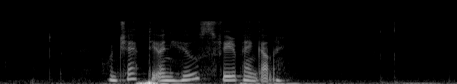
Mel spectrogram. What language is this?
Faroese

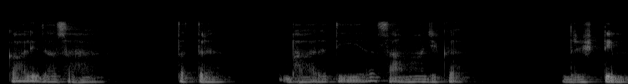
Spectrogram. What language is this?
Sanskrit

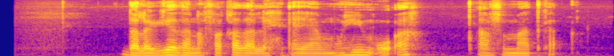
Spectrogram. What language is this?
Somali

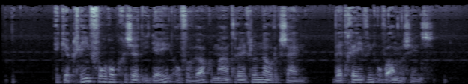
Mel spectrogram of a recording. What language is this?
Dutch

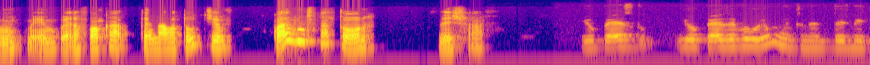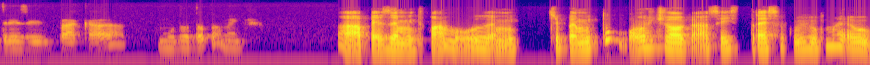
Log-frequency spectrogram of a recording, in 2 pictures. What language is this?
Portuguese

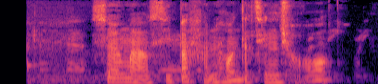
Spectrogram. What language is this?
Cantonese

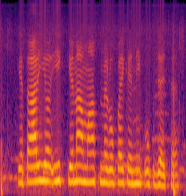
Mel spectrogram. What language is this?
Maithili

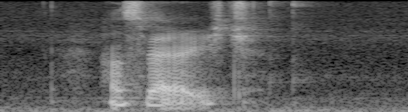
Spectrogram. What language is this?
Faroese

